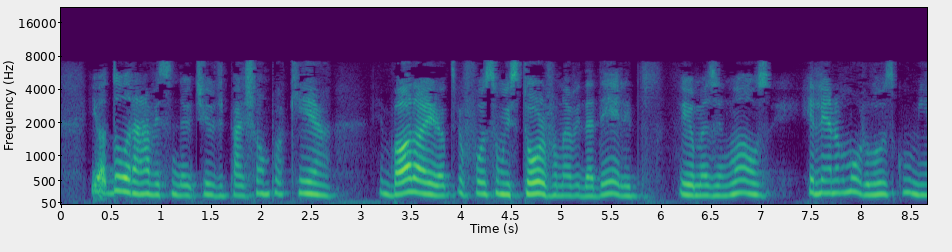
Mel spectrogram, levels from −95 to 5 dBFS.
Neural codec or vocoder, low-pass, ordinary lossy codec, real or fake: codec, 16 kHz in and 24 kHz out, 0.9 kbps, LongCat-Audio-Codec, fine tuned four codebook decoder; 7.2 kHz; MP3, 32 kbps; fake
